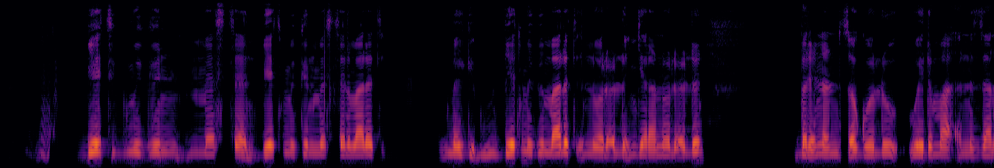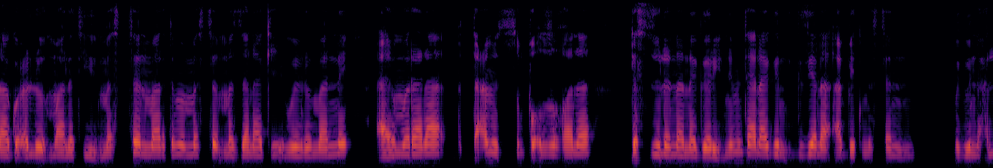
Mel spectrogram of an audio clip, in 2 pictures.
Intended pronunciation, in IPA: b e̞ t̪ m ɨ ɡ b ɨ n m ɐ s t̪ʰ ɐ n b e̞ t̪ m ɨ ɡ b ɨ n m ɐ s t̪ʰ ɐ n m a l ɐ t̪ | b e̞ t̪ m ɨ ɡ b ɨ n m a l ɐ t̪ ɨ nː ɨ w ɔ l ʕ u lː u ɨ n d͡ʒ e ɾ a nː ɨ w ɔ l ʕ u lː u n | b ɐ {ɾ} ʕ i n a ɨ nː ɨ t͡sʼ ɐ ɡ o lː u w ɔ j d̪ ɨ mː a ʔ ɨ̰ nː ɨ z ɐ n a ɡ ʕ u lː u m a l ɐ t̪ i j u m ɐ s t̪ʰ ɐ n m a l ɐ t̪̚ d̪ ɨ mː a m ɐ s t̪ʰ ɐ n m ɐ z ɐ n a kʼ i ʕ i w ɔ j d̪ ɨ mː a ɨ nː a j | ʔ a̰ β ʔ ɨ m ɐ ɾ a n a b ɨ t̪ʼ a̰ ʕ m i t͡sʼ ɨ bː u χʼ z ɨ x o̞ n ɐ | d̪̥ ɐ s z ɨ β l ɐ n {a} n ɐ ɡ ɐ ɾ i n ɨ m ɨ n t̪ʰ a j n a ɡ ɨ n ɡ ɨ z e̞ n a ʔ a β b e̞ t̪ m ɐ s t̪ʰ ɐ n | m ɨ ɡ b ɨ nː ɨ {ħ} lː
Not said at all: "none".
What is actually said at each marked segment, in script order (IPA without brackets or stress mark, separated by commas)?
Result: l, a, ħ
